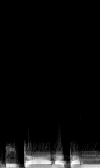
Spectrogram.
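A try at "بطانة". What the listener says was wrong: बिता को full mouth से बितानतम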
